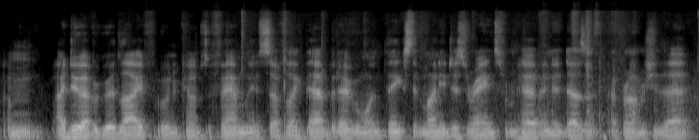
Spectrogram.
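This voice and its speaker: A man's voice: a bass voice, level tone, a little fast, a little mellow, a little hiss or hum. A man around fifty hosting a casual live-stream Q&A, candid and blunt, rambling and swearing casually. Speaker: livestream host answering viewer questions.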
